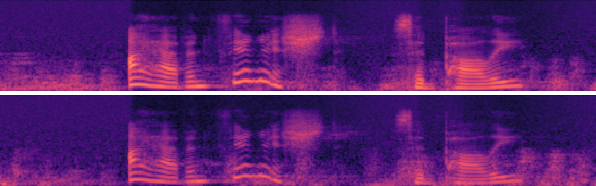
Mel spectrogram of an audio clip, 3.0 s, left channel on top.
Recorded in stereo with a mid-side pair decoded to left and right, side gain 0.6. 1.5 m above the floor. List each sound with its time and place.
0.6 s a woman speaking: 35° left, 0.5 m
